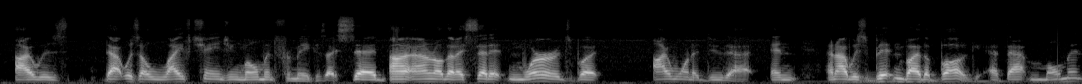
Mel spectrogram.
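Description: A man with a New York accent, medium in pitch, at a moderate pace and with fairly even intonation. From New York City (the Bronx). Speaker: novelist and screenwriter. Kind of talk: interview.

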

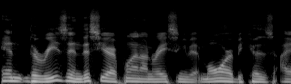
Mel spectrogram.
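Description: Recorded very cleanly against a silent background, with a dry, close sound and no echo, a man with an American accent uses a normal speaking voice, fairly even intonation, and a fairly quick pace. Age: 30s. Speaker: professional cyclist and triathlete. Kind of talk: casual interview chat. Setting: outdoors.

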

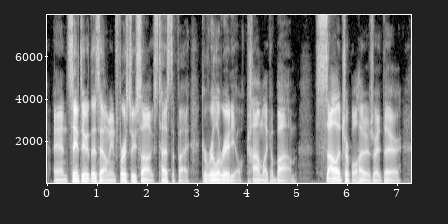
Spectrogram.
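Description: A man with a very deep, low pitch talks with fairly even intonation. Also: moderate pace, very clean recording, silent background. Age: 30s. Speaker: music fan guest. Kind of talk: casual chat.

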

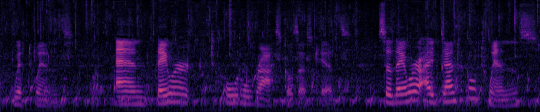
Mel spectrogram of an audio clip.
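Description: Over noticeable background noise, a high-pitched woman speaks at a very slow pace with very wide pitch swings. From Canada. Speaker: classic film podcaster. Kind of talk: casual chat.

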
